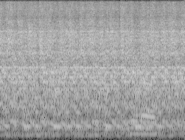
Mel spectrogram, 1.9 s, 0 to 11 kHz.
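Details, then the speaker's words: 1999 Ford F-250 7.3 diesel, sat at about 55°F, before Archoil AR9100 treatment; steady fast cranking with no firing, never starts; owner suspects bad glow plug relay is part of the cause; hard start. "yeah this is what my truck does as you could guess it doesn't start I know the globe plug relay is bad too so that's probably part of the problem"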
